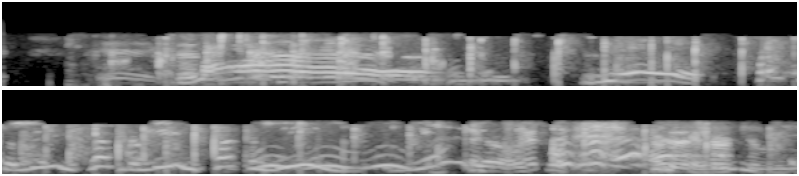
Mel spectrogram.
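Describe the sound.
Hand clap and cheering sound effects played from a sound setup: a dense burst of hand claps keeps snapping along for about eight seconds, loud and irregular, mixed with whooping, cheering voices that rise and fall over the clapping.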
